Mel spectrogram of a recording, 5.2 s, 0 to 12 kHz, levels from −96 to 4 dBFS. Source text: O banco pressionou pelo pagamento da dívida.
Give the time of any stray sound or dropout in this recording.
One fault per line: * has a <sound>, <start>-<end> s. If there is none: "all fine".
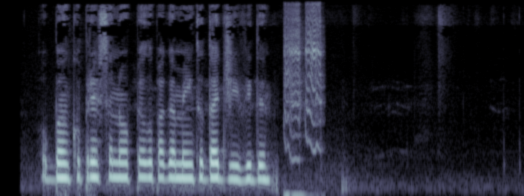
* has a squeak, 2.8-3.3 s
